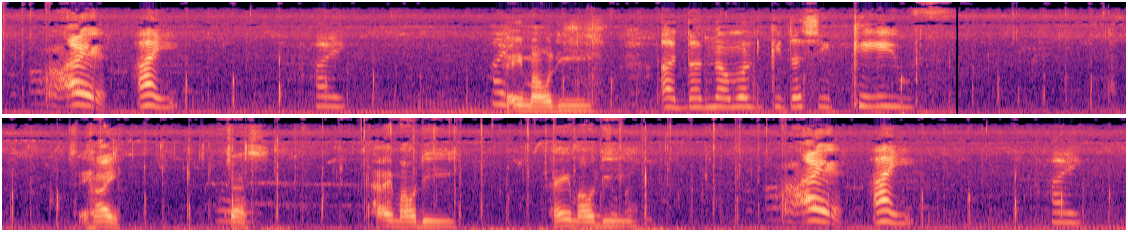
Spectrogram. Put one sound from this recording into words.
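Horse hooves clop slowly on a hard road.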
